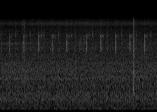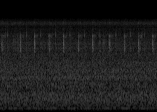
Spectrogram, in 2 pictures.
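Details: Computer stuck on startup repair and won't load: sharp light ticks repeating two or three times a second over a faint hum; owner suspects a failing hard drive, unconfirmed.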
